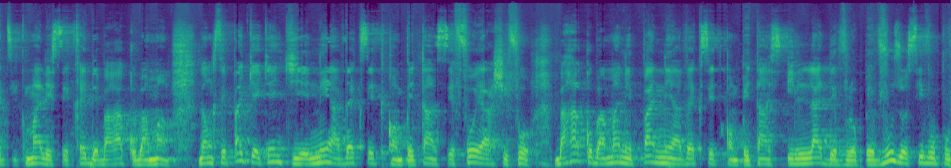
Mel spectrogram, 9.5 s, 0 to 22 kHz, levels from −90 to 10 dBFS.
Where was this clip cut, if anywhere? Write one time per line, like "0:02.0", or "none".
none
